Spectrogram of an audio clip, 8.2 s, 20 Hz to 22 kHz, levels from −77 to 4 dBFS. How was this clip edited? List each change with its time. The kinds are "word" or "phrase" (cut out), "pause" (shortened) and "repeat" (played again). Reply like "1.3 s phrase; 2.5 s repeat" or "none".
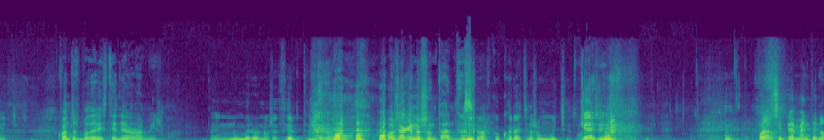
2.7 s word; 4.7 s phrase; 6.0 s word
